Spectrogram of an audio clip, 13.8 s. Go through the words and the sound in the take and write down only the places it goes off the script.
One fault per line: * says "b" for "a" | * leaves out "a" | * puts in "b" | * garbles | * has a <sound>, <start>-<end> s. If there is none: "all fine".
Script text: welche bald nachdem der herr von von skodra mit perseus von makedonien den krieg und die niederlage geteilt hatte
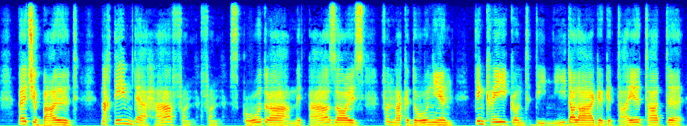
all fine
